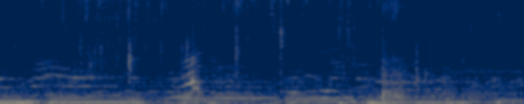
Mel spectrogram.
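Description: Water runs steadily indoors as a child washes a bicycle in a bedroom, a continuous splashing wash with a few sharper spurts, while voices talk over it.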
